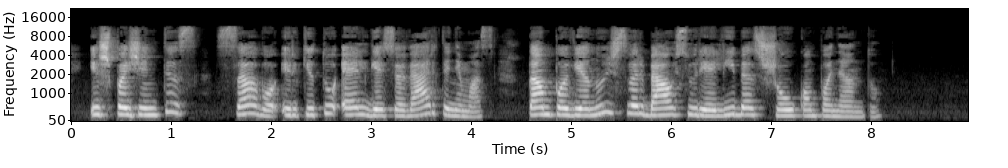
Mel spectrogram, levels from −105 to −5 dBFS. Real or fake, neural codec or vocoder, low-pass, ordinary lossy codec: real; none; 14.4 kHz; MP3, 48 kbps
